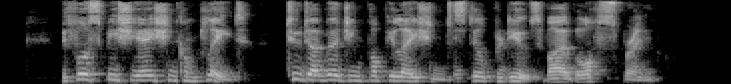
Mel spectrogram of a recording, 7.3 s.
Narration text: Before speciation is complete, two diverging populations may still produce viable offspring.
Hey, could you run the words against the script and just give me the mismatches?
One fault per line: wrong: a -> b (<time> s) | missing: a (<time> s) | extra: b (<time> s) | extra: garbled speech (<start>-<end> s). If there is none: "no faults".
missing: is (1.8 s)
missing: may (4.6 s)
